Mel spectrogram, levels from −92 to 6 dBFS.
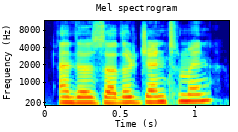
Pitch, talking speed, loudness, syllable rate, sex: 225 Hz, 195 wpm, -14 LUFS, 8.3 syllables/s, female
